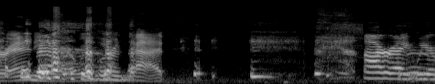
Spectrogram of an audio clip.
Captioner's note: group laughing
